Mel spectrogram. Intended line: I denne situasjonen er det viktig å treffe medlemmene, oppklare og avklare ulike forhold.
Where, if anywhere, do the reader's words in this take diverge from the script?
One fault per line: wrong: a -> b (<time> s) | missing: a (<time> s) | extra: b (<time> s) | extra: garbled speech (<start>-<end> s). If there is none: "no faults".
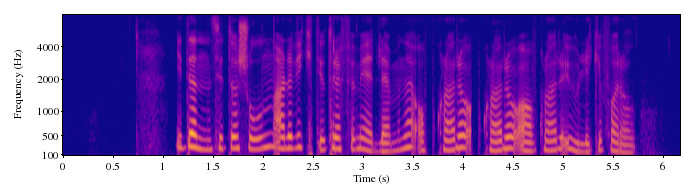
extra: oppklare (4.1 s)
